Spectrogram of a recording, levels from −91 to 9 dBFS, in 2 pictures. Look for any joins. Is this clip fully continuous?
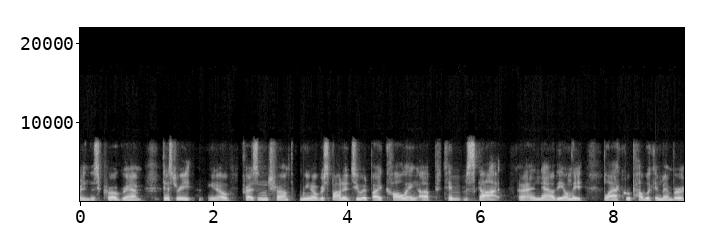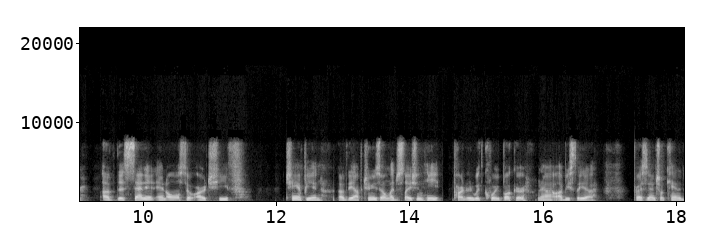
no; 2 cuts; at 1.3 s, 6.5 s

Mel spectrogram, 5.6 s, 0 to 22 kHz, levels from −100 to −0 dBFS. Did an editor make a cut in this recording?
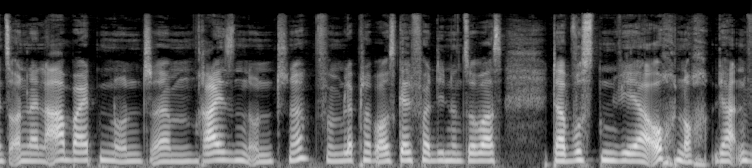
no; 0 cuts

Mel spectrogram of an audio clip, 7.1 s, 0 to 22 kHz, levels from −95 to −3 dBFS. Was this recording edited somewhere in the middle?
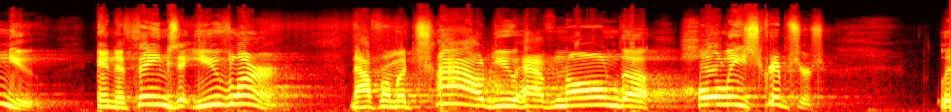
no; 0 cuts

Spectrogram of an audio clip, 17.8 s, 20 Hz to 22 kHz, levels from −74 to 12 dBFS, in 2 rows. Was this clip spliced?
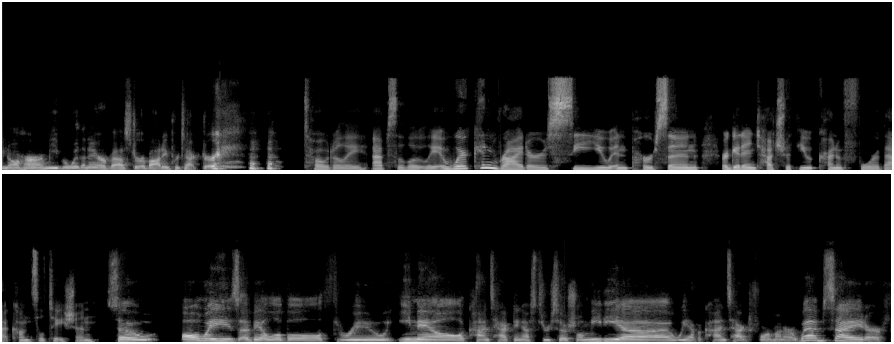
yes; 1 cut; at 9.9 s

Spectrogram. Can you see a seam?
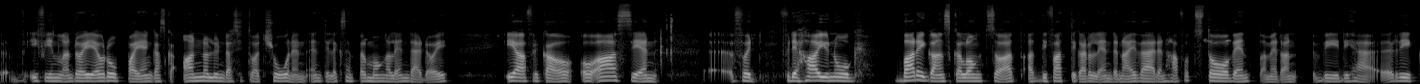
no; 0 cuts

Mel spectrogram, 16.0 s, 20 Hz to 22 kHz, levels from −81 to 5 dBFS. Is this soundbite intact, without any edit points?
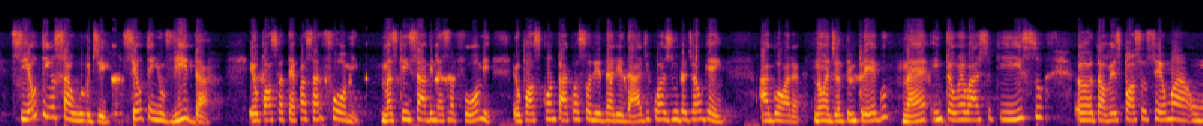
no; 2 cuts; at 10.7 s, 11.9 s

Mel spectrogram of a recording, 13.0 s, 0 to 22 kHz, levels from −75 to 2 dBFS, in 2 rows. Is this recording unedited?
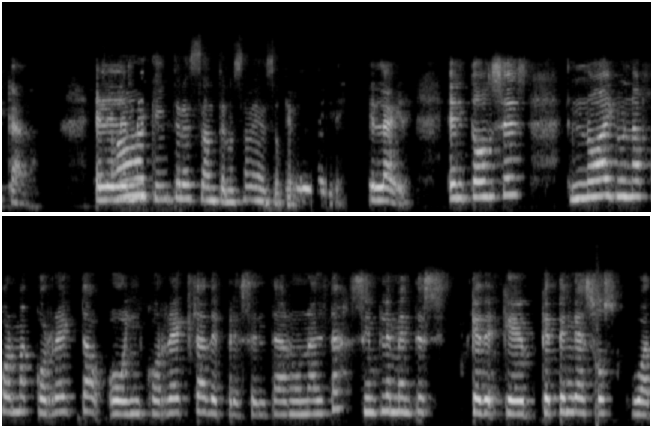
no; 1 cut; at 2.8 s

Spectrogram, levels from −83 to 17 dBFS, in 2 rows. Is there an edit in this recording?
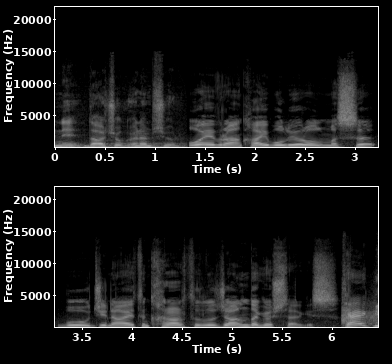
yes; 1 cut; at 1.3 s

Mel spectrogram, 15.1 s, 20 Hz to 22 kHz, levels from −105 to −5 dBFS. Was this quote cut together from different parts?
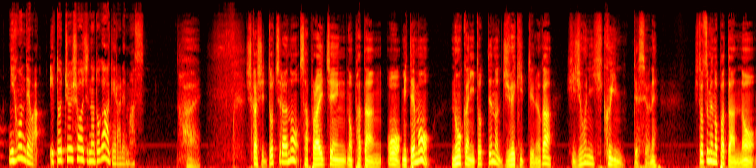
no; 0 cuts

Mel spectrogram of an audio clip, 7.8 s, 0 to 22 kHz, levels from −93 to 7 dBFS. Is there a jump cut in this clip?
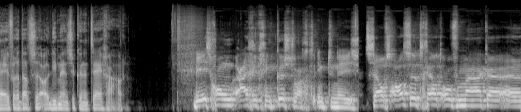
yes; 1 cut; at 5.4 s

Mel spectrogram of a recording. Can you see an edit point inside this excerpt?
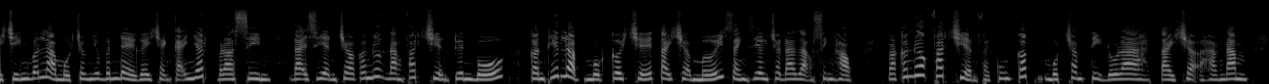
yes; 1 cut; at 2.1 s

